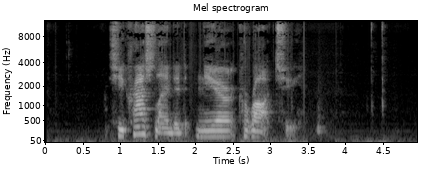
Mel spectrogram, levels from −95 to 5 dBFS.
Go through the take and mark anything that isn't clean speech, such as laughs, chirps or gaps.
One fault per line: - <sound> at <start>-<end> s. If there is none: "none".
- whoosh at 3.6-3.8 s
